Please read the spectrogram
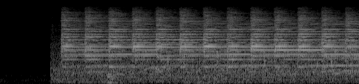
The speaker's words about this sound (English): Hey, man, let's hit the closing bell, see if we made any loot today on Wall Street.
